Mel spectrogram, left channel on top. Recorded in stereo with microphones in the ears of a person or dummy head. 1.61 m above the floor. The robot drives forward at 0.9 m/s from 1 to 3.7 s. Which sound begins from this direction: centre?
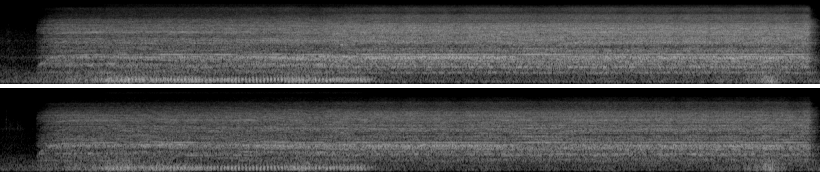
A hair dryer, at 0.4 s.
